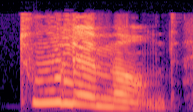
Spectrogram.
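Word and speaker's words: tout le monde: little phrase this tulum tulemond and the t here at the end of the two is silent so bonjour touremont bonjour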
